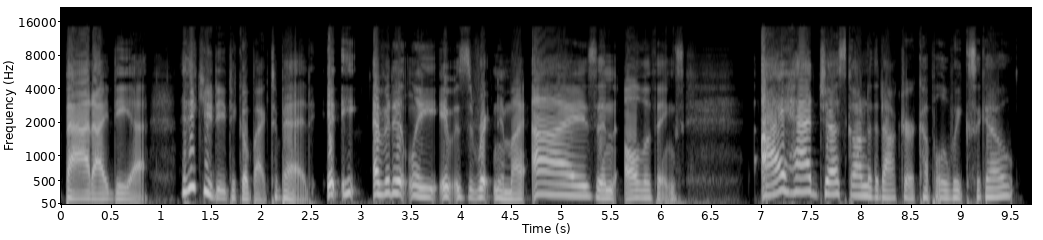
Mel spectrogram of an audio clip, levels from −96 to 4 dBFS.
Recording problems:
distortion; slight; 3% of the sound clipped

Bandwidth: 14.5 kHz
